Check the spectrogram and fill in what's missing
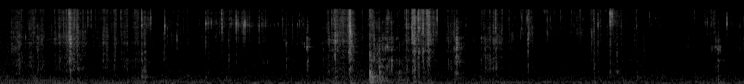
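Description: A utility knife blade cuts and scrapes crumbling chunks from a hand-sized, dried, solid yellow-orange soap bar that is crumbly and porous and held in the fingers. Dense, bright crinkling and crunching scrapes come in irregular bursts with short, dry attacks, over a quiet background.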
